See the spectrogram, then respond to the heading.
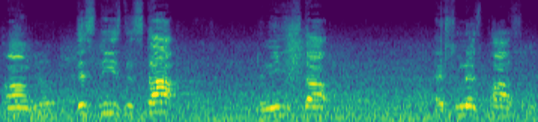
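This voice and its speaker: A man's voice: sits high, measured pace. A man giving a short, hesitant statement at an outdoor protest, with frequent "um"s. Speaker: speaker at a protest press conference. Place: outdoors on a busy city street. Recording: distant street recording with traffic noise.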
